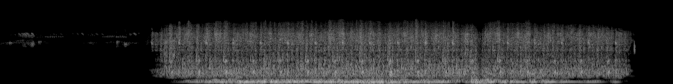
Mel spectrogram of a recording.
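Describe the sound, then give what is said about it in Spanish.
A truck or car passes on the road late at night, its engine rumbling steadily with a loud, broad roar for about five seconds, starting and cutting off abruptly, after a faint high whistling tone at the start. “Es algún camión o un carro que pasa por la carretera.”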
